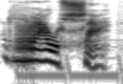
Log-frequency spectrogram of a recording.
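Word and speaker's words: rauxa: Después tenemos la palabra rausha con este sonido de la X. Rausa rausha es lo contrario a se es eh impulsividad. Y fíjate en el sonido de la X, eh, rausha, sonido que también vamos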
